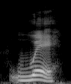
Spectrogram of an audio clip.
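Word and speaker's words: ㅚ: So first one is O plus E, and you pronounce we.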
